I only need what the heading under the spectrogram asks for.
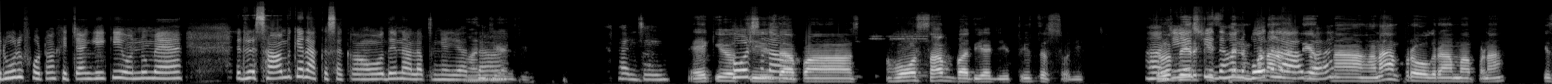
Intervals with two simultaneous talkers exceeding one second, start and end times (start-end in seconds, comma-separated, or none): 11.5-13.2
